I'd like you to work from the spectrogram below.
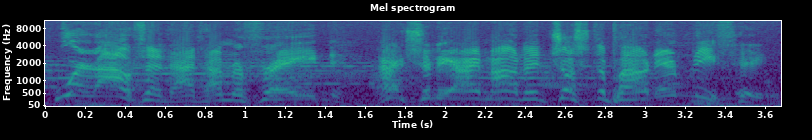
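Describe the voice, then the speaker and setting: An actor voicing a jolly, melodramatic pirate captain in a cartoon adventure game, with a stage pirate accent and a gravelly, grandiose delivery. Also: male voice, very high voice, very animated, fast talker, full character voice. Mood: hearty, defensive. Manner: theatrical, grandiose, swooping exclamations. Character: jolly, melodramatic old pirate captain running a chicken restaurant. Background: music.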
